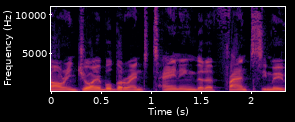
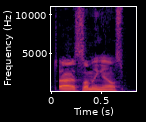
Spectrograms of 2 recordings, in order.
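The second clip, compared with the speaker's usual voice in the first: ordinary talk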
